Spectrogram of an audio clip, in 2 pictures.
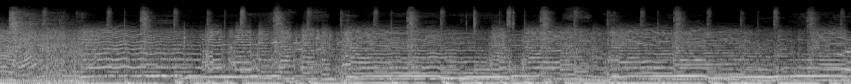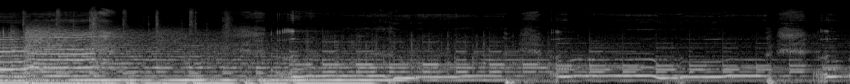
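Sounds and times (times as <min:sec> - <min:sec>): drum hits: 0:00.0 - 0:07.3
steady bass: 0:00.0 - 0:12.5
bending lead guitar notes: 0:00.0 - 0:14.2.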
